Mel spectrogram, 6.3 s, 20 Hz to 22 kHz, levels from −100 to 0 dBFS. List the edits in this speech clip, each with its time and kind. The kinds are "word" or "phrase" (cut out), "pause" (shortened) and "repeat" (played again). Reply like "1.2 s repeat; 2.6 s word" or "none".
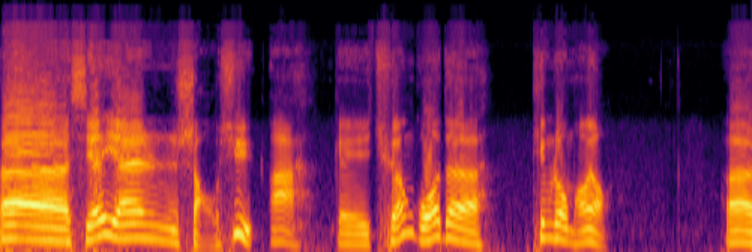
none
